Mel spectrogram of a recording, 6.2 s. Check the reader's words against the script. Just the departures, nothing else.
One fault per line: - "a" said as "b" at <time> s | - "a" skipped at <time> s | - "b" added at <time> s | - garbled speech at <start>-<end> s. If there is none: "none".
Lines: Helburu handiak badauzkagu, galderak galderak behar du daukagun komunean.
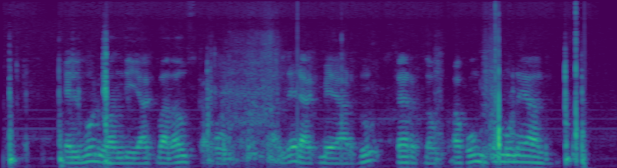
- "galderak" skipped at 3.2 s
- "zer" added at 4.0 s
